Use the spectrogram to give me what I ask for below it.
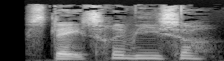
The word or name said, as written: statsrevisor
